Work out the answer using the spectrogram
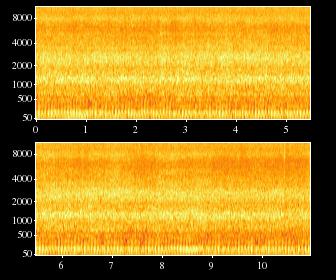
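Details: Yamaha Mio J scooter that had a rough noise traced to a worn, loose roller housing in the CVT, heard after the repair. Steady single-cylinder idle, an even putter with no knocks or rattles: a healthy idle.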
